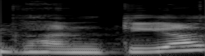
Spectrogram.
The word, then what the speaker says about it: घंटियाँ: तो घ के ऊपर अनुस्वार, ट में हरस ई की मात्रा, य में आ की मात्रा, और ऊपर चंद्र बिंदु अर्थात अनुनासिक। तब इसे हम पढ़ेंगे घंटियाँ।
